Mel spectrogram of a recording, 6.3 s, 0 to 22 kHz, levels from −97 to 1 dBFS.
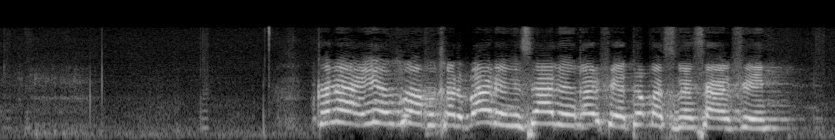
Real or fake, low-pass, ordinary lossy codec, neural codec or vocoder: fake; 10.8 kHz; MP3, 64 kbps; codec, 32 kHz, 1.9 kbps, SNAC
